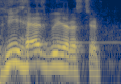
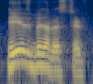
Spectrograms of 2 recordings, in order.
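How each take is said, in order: First: He and has are said as separate words. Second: He and has merge into one short syllable.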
